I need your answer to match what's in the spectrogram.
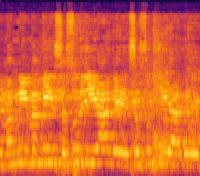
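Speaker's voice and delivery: high, excited announcing call; crying out. Acted. Bride announces father-in-law instead of butter, crying out. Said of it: "जोर से चिल्लाई".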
